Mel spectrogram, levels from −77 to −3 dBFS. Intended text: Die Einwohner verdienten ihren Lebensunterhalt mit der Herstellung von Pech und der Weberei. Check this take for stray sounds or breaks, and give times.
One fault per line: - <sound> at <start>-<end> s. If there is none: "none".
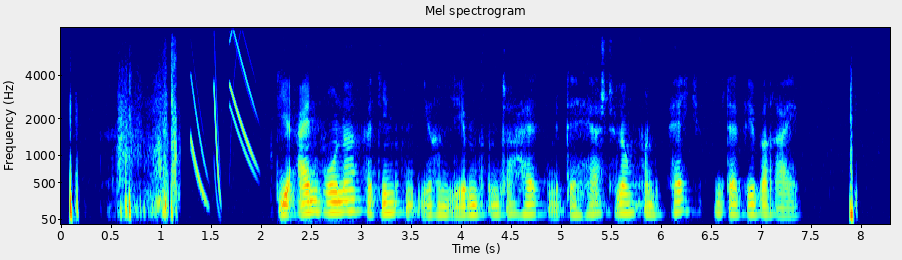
- chirp at 1.3-2.0 s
